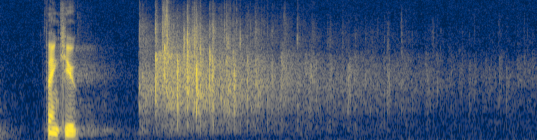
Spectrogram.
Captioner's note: audience applauds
